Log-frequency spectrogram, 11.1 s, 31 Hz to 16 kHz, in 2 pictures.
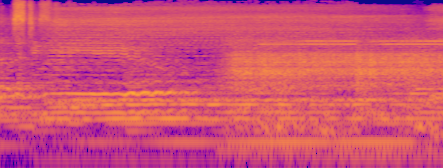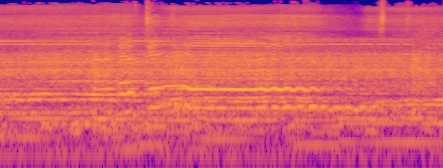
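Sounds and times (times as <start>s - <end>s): music with sustained notes: 0.0s - 11.0s
jet engine running: 0.7s - 11.0s.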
